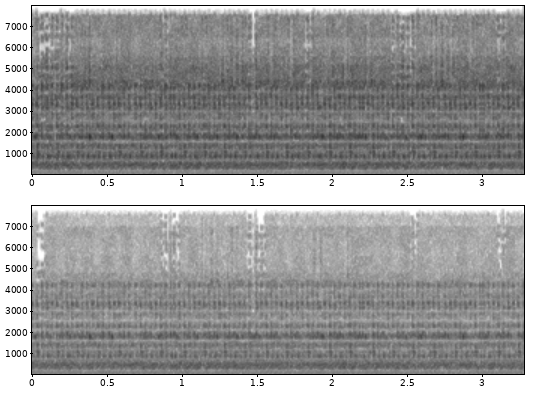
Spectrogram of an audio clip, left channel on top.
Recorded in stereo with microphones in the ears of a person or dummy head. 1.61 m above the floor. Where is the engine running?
40° left (ahead or behind).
